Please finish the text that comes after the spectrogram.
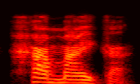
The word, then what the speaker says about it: Jamaica: know that in Spanish to say Jamaica in Spanish it's hamah all right that's the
